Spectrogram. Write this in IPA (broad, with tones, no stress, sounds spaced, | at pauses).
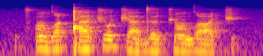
t͡sʼ œ̃˦˨ dˤ œ˥ ǃ a˧˥˧ t͡ʃ ɔ˥ t͡ʃ a˧˩˧ d œ˧˩˧ t͡ʃ œ̃˧˩˧ dˤ ɛ˧˩˧ t͡ʃ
